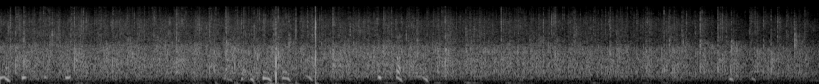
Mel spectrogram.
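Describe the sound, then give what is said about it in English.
An audience applauds steadily for about eight seconds at an evening talk on the First Amendment, before the Q&A, a dense, even wash of clapping hands at constant loudness, with a few brief murmurs of voices mixed in. “Let's get some applause.”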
